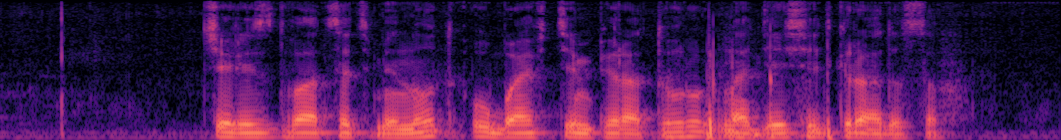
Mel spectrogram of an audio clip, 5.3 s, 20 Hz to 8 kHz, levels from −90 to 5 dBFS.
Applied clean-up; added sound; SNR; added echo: none; none; none; none.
